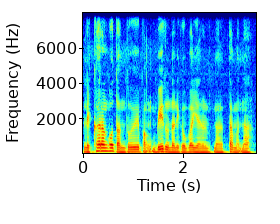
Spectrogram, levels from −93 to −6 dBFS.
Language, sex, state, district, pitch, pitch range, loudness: Garo, male, Meghalaya, South Garo Hills, 120 Hz, 115-130 Hz, -18 LUFS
